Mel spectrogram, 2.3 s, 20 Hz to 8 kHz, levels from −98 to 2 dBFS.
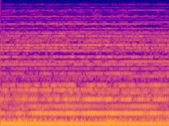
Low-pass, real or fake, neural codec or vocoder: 7.2 kHz; real; none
